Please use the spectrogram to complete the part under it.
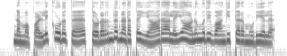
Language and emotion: Tamil, sad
